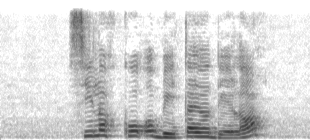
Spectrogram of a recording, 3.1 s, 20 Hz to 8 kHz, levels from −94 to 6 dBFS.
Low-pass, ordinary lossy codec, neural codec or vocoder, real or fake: 7.2 kHz; none; codec, 16 kHz, 8 kbps, FreqCodec, larger model; fake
